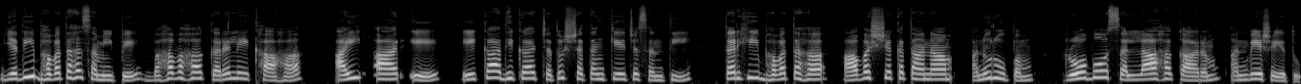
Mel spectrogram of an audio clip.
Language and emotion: Sanskrit, neutral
